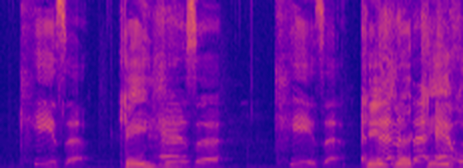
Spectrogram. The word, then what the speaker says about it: Käse: Or the word for cheese that I personally and also many other people pronounce more like Käse than Käse, which is how it's spelled.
